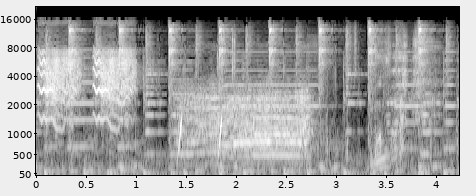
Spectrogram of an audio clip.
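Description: A cartoonish farm-animal call from the Nintendo 64 game Harvest Moon 64, repeated a few times amid chiptune background music, with a voice speaking over parts of it.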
